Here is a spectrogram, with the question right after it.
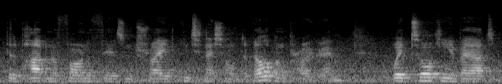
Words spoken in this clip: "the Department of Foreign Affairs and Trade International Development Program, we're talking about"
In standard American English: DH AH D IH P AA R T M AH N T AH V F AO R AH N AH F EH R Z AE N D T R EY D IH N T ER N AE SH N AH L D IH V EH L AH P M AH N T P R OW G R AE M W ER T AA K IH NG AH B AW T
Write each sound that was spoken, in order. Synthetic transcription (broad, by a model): DH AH D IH P AA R T M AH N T AH V F AO R AH N AH F EH R Z N T R EY D IH N T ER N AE SH N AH L D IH V EH L AH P M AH N P R OW G R AE M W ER T AA K IH NG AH B AW T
